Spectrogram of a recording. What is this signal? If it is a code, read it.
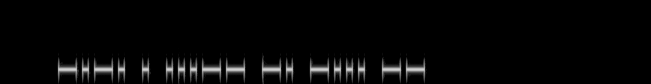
Morse code, heard as a keyed tone, about 20 wpm, 700 Hz. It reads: CE3NBM
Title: DXCC-100 Call Signs - 6 Characters - Repeated 3x - 20wpm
